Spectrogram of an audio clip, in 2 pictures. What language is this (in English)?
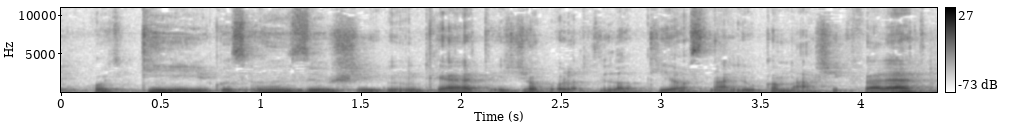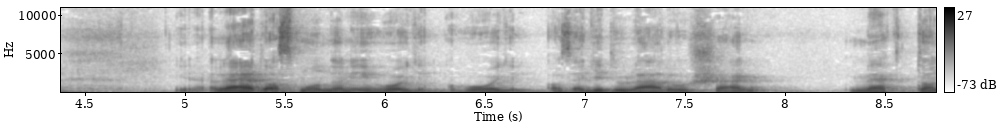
Hungarian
